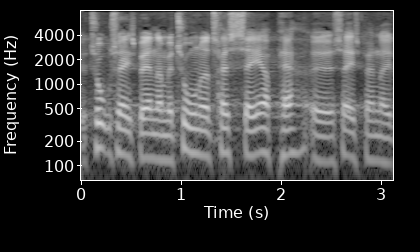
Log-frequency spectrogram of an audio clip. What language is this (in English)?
Danish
